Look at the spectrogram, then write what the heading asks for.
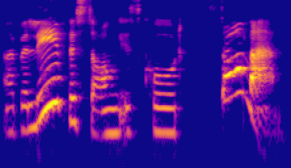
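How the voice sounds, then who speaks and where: A woman's voice: mid-range voice, huge pitch swings, unhurried, bright, forceful tone. A young woman reading a picture book to children, breaking off for chatty, enthusiastic asides. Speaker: children's storytime reader.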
